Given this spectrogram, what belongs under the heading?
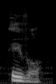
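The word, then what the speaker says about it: Aoibheall: but modern english or modern irish is a-o-i-b-h-e-a-l-l also angelicizes evil or evil nice so yeah nope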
